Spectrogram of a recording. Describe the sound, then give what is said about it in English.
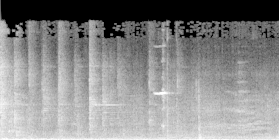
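A door is pulled shut: a series of soft rattling scrapes, a brief high squeak, then a dull knock, all over a steady low mechanical hum with no one speaking. “But we can close the damn door.”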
